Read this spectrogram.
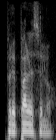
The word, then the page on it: prepareselo: acento lexical; bizkaia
